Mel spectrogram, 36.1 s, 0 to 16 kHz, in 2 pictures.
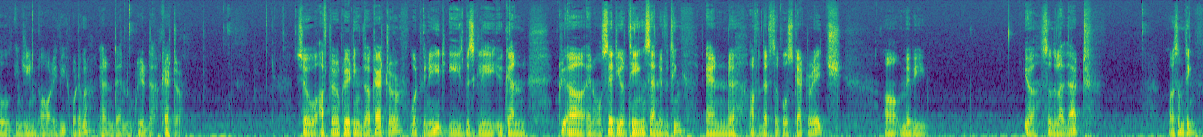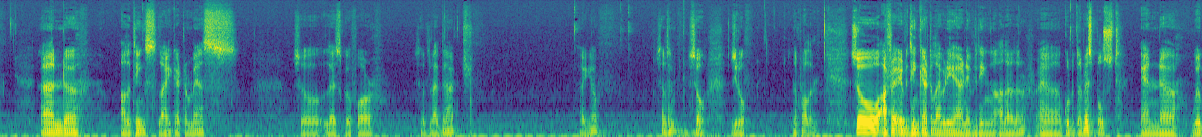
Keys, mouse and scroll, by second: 1.9 click, 3.4 click, 4.3-4.7 drag, 4.7-5.7 scroll up 2, 5.8-6.6 shift+middle drag, 11.7-17.3 drag, 20.2-26.9 drag, 27.4 click, 28.1 KP_0, 28.3 KP_Enter, 29.3-34.1 middle drag, 34.1 drag.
